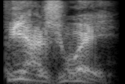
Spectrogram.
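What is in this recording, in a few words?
"good job", French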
